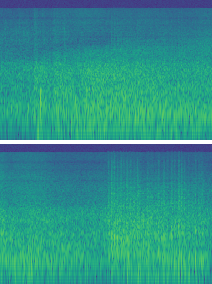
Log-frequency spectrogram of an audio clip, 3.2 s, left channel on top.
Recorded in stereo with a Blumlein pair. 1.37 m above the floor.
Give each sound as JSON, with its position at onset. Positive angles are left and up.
{"t": 1.6, "sound": "a rattle", "azimuth_deg": -30, "distance_m": 1.3}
